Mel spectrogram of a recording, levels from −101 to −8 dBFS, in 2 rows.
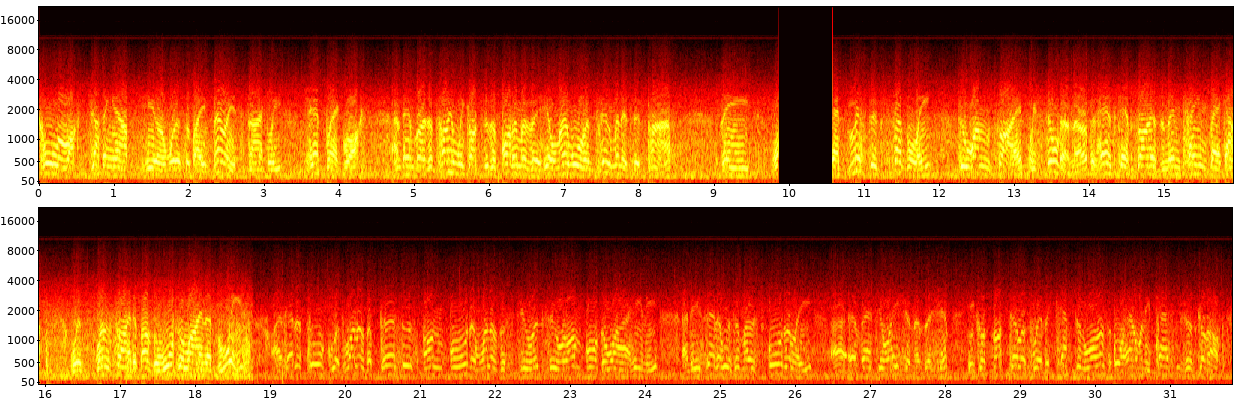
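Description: The audio has a single audio dropout to silence from 9.86 s to 10.58 s, losing about 0.72 s of material. The signal cuts off abruptly mid-flow and resumes just as abruptly, and the gap between is digital silence with no room tone or noise floor, so whatever occurred in that span is unrecoverable. The likely cause is a momentary loss of the input signal, such as a disconnected device or dropped link, while recording continued writing zeros.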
